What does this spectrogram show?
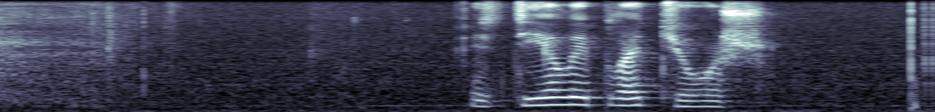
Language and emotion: Russian, neutral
